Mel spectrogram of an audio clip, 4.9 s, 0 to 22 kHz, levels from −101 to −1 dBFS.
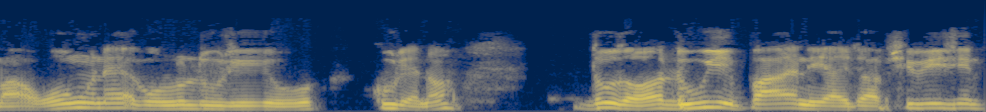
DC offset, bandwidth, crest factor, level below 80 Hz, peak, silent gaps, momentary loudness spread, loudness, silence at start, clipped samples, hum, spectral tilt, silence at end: under 0.1%; 7.4 kHz; 16 dB; -66 dBFS; -6 dBFS; none; 9 LU; -21 LUFS; 0 s; under 0.1%; none; -7 dB/octave; 0 s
